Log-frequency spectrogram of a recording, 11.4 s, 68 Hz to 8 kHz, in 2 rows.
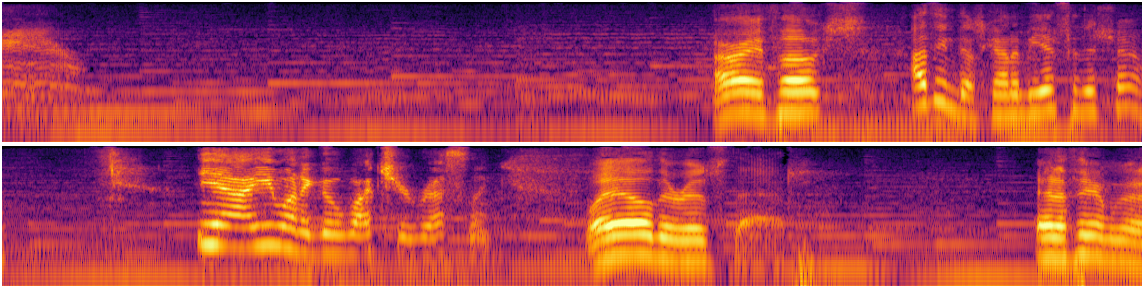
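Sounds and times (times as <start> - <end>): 
female cat purring: 0.0 - 0.7
speech: 3.6 - 9.8, 10.9 - 11.3.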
